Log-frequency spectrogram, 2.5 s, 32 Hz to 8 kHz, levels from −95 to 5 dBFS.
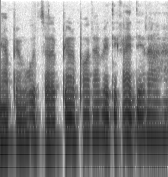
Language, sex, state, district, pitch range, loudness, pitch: Hindi, male, Jharkhand, Palamu, 90-110 Hz, -18 LUFS, 105 Hz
